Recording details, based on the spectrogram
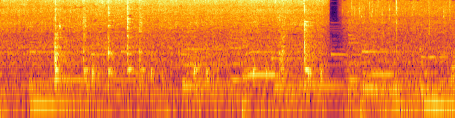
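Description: Chilli, turmeric and coarse coriander seeds frying with onions in a pan for vada pav filling, a steady close sizzle with scraping stirs and a short break near the end.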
